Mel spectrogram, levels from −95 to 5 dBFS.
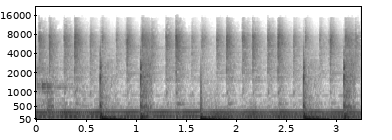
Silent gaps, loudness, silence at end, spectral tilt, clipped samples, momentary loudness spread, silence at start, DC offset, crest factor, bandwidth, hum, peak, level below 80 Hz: none; -20 LUFS; 0 s; -5 dB/octave; under 0.1%; 5 LU; 0 s; under 0.1%; 16 dB; 13 kHz; none; -2 dBFS; -20 dBFS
